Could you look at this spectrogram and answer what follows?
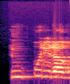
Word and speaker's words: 등불: 등불이라고 발음하죠? 그러면 등불은 사이소리 현상이 일어난 것입니다.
